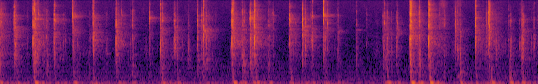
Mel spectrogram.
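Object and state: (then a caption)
Plastic computer keyboard. A full-size black plastic computer keyboard with hollow keys is typed rapidly with the long nails and fingertips of both hands. Quick, bright clacking keystrokes tumble over each other in uneven bursts, each decaying almost instantly over a low, hollow thump from the key bodies.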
